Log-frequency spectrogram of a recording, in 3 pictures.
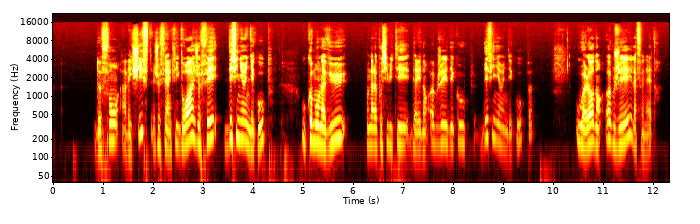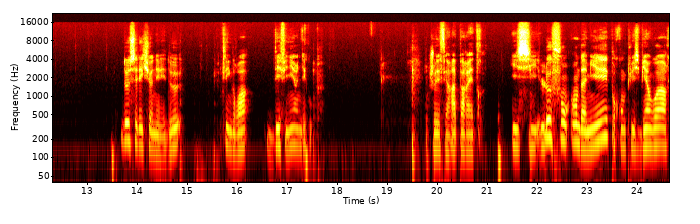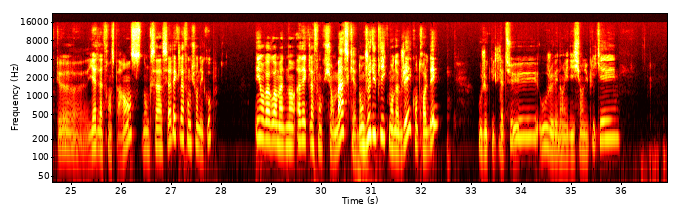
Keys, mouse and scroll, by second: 2.3 shift+right click, 3.7 click, 4.6 ctrl+z, 6.4 click, 11.2 click, 12.8 click, 13.4 click, 14.6 shift+click, 15.3 shift+click, 17.1 click, 17.8 click, 19.0 click, 20.9 click, 23.3 click, 24.6 click, 25.0 click, 25.6 middle click, 25.7 click, 26.2 middle click, 26.8 click, 29.2 middle click, 29.5 click, 29.8 middle click, 31.6 middle click, 31.9 click, 34.8 click, 35.7 click, 36.4-36.9 ctrl+shift+drag.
